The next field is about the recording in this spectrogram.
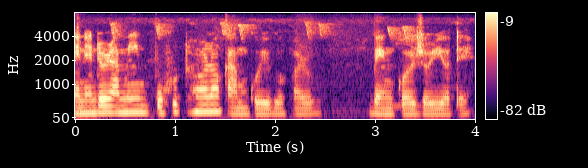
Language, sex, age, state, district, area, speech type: Assamese, female, 30-45, Assam, Dhemaji, urban, spontaneous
